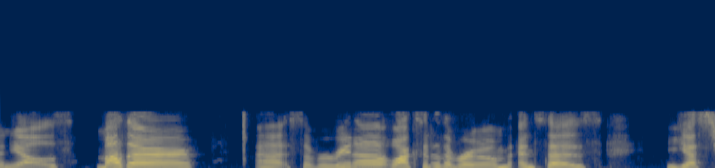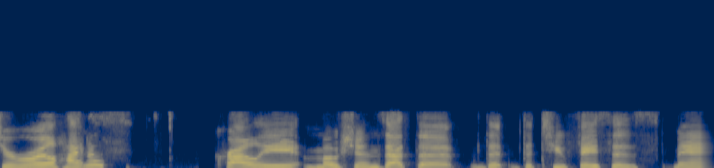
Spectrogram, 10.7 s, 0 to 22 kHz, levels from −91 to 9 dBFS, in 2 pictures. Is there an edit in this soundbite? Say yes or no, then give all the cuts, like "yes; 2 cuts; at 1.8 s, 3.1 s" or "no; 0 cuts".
no; 0 cuts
